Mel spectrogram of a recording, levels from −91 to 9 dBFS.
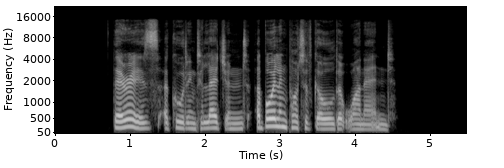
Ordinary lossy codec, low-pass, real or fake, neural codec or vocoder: none; 14.4 kHz; fake; codec, 44.1 kHz, 7.8 kbps, Pupu-Codec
